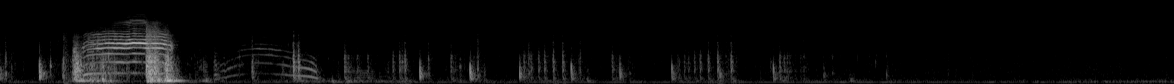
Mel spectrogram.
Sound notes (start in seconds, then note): 0.7 cat meows; 2.8 chair creaking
